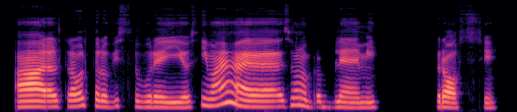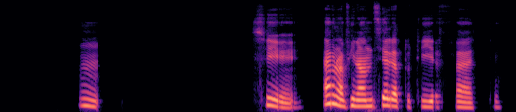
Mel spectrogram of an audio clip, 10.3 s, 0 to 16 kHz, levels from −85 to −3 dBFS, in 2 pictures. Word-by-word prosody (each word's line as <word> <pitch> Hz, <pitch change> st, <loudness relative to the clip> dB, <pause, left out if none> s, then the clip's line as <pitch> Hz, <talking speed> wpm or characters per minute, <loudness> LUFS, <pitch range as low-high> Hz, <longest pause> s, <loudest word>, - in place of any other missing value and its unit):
Ah, 185 Hz, +1 st, +6 dB
l'altra 185 Hz, +1 st, 0 dB
volta 215 Hz, +1 st, -2 dB
l'ho 185 Hz, -1 st, -1 dB
visto 200 Hz, 0 st, -11 dB
pure 175 Hz, -1 st, -1 dB
io. 165 Hz, 0 st, -1 dB
Sì, 180 Hz, +7 st, -8 dB
ma, 230 Hz, +2 st, +3 dB, 0.3 s
ehm, -, -, 0 dB
sono 235 Hz, 0 st, -4 dB
problemi 170 Hz, -2 st, -4 dB, 0.5 s
grossi. 160 Hz, -2 st, -2 dB, 1.0 s
Mh. 225 Hz, -3 st, -3 dB, 1.6 s
Sì, 170 Hz, -, -2 dB, 0.2 s
è -, -, 0 dB
una 265 Hz, -7 st, +5 dB
finanziaria 205 Hz, +1 st, +3 dB
a -, -, -12 dB
tutti 190 Hz, -1 st, -9 dB
gli -, -, +1 dB
effetti. 175 Hz, -1 st, -6 dB
185 Hz, 130 wpm, -24 LUFS, 170-205 Hz, 1.6 s, Ah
